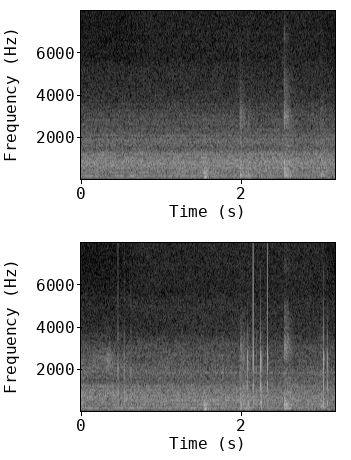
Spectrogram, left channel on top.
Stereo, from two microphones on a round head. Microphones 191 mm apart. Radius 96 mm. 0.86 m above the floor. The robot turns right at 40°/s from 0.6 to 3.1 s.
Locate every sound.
1.5 s footsteps: 35° left (ahead or behind), 1.8 m; by 3.1 s 50° left (ahead or behind), 3 m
